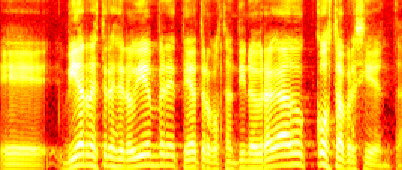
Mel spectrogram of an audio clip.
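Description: Over a quiet background, a man with a Rioplatense accent speaks at a moderate pace, his pitch swinging very widely. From Argentina. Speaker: radio host. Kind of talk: interview. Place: studio. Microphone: studio mic.

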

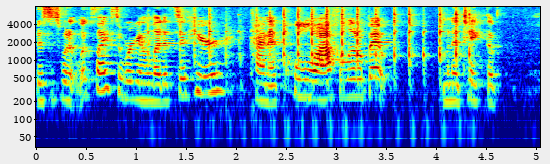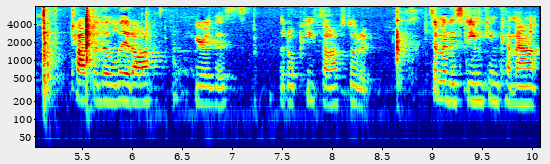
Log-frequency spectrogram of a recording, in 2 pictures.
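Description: A woman talks at a fairly quick pace with ordinary pitch variation. Loud noise fills the background. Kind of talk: cooking tutorial. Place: kitchen. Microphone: phone near.

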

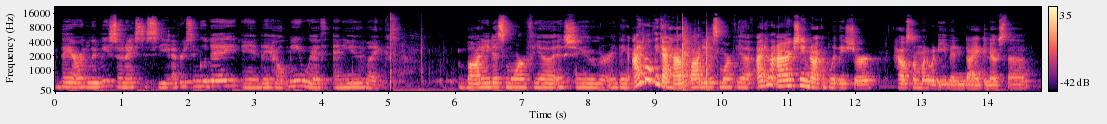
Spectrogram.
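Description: Amid audible room echo, a woman speaks at a moderate pace with ordinary pitch variation and big swings in loudness. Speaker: vlogger. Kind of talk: casual vlog chat. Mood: upbeat, encouraging. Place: bathroom. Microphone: phone near.

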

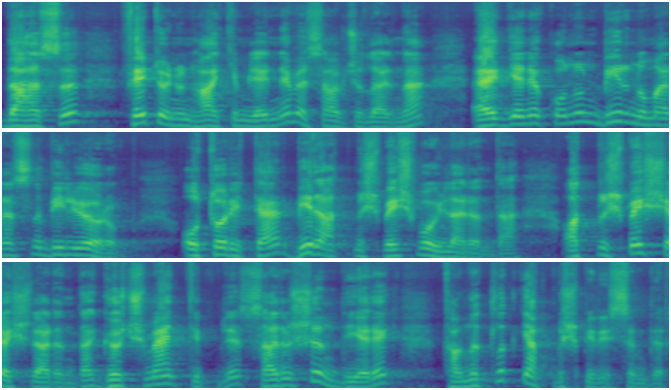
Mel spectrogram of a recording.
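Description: The setting behind the speaker is quiet. His pitch swings very widely as this man talks. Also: fairly slow pace. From Istanbul, Turkey; Turkey. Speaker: TV news commentator. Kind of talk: press review and commentary. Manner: formal. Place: studio. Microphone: lapel.

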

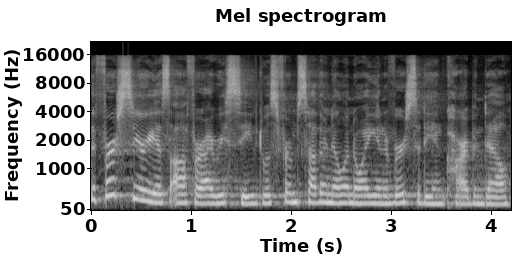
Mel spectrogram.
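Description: A woman speaks with a western US accent. Her pace is fairly quick. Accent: western American. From Utah, Salt Lake Valley; Utah. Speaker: university professor. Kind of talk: devotional speech. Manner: formal. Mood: earnest, personal storytelling. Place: hall. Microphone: podium.

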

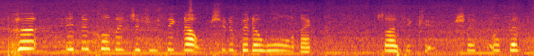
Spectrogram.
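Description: Against noticeable background noise, a woman speaks with long, frequent pauses. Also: moderate pace. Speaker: gamer. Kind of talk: casual gameplay commentary. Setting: home, speaking into a mic while gaming. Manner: animated, excitable.

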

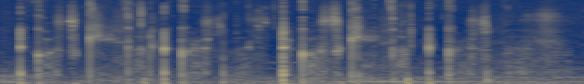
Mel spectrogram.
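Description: Over loud background noise, a soft-spoken woman whispers at a very slow pace, the sound dry with no echo. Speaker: ASMR creator. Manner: soft close-mic ASMR whisper. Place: home room. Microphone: studio mic.

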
